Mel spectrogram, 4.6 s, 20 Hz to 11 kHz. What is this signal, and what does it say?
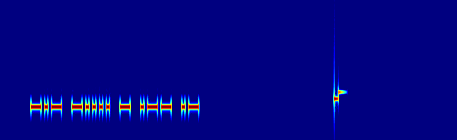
Morse code, heard as a keyed tone, about 34 wpm, 700 Hz. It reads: K6TWA
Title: USA Call Signs - 2x Character Spacing - 35wpm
